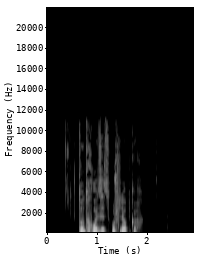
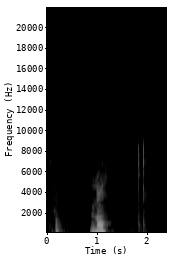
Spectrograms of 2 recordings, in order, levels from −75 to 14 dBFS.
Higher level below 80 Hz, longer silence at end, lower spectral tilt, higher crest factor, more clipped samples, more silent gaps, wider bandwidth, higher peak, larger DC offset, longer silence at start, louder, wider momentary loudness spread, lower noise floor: first, -56 dBFS vs under -90 dBFS; about the same, 1.1 s vs 1.2 s; first, -6.5 dB/octave vs -4.5 dB/octave; about the same, 20 dB vs 20 dB; neither; neither; first, 11.5 kHz vs 9 kHz; first, -4 dBFS vs -16 dBFS; neither; first, 0.65 s vs 0.15 s; first, -21 LUFS vs -30 LUFS; second, 14 LU vs 25 LU; first, -86 dBFS vs -76 dBFS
